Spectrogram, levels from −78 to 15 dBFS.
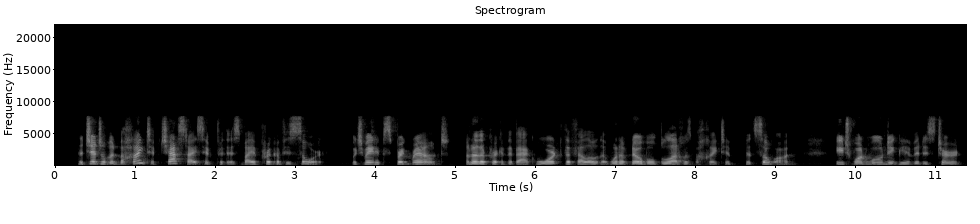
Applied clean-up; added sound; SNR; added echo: neural mask model DeepFilterNet 3.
